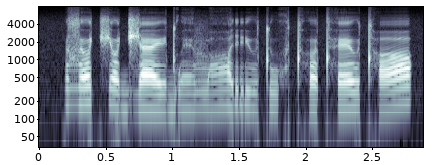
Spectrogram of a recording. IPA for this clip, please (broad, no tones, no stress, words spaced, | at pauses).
zʌt͡ʃʌ d͡ʒæɪ̯dwɛ̤ vɑ̤rʲu tuxtʰʌtʰɛʊ̯tʰɑ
